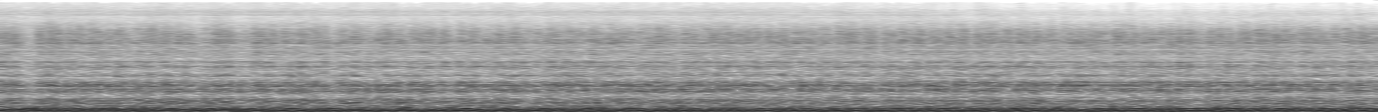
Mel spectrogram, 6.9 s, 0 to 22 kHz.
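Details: 6.8 LS3 stroker V8 in a '55 Chevy pickup, first start after correcting a four-cylinder running fault from unplugged injectors: deep, even rumble holding steady with no misfire or stumble, all cylinders firing cleanly.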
